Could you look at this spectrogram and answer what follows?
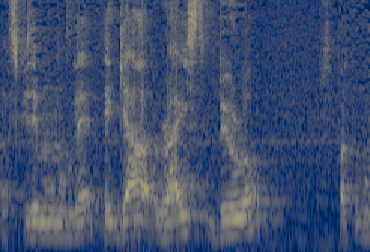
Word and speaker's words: Burroughs: Si quelqu'un veut me dire comment on prononce ça en anglais, Burroughs.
